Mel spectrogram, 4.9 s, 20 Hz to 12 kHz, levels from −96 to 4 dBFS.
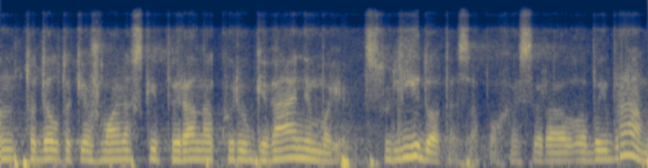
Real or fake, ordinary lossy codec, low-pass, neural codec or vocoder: real; Opus, 16 kbps; 7.2 kHz; none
